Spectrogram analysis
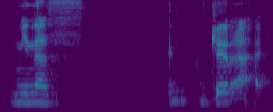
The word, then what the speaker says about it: Minas Gerais: Let me just ask Miss Rodriguez from University of Minas. Gerais. Don't. I'm sorry, my pronunciation is not great.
